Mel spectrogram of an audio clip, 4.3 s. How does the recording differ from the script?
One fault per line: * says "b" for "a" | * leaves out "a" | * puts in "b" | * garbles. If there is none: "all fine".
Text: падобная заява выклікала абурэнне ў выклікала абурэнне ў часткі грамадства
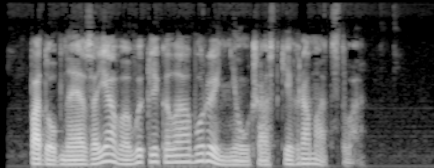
* leaves out "выклікала абурэнне ў"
